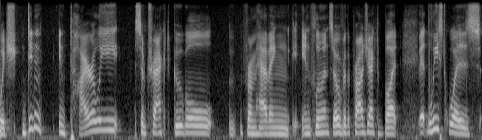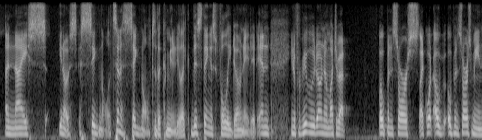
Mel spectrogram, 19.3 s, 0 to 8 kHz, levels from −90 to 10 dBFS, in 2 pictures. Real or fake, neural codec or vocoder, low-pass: real; none; 7.2 kHz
